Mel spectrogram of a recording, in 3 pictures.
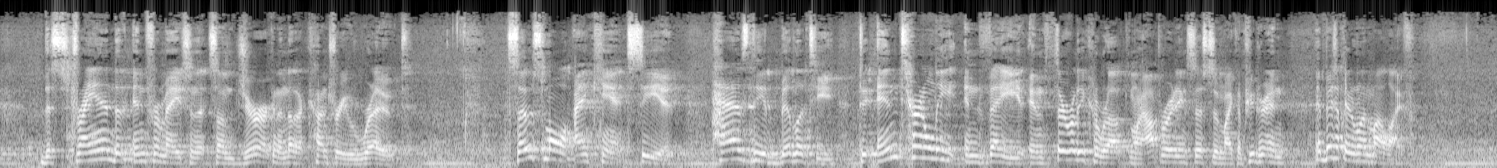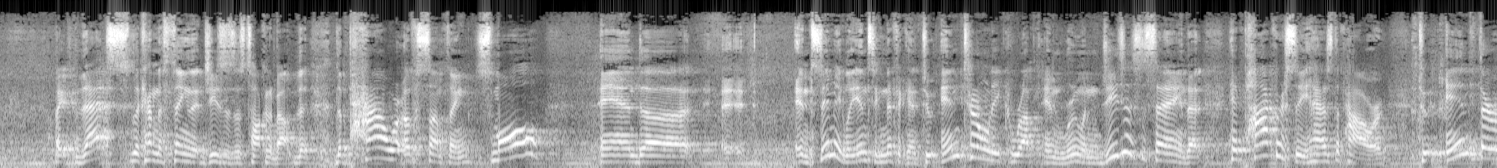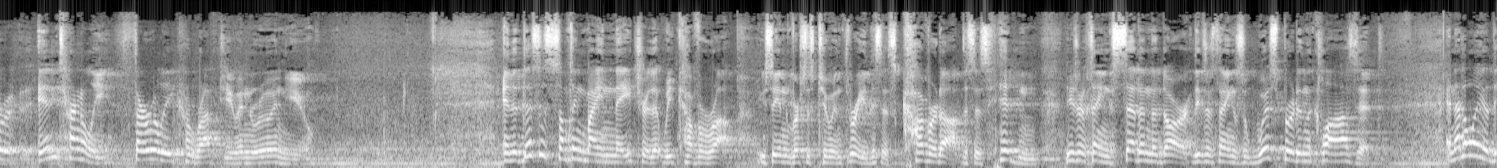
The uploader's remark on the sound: This recording is from Geneva College Chapel on Feb.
